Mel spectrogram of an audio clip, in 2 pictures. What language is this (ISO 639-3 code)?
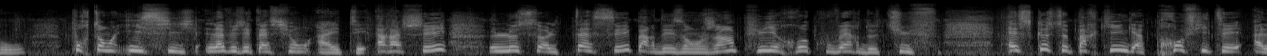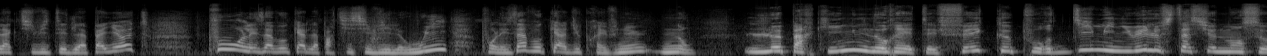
fra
